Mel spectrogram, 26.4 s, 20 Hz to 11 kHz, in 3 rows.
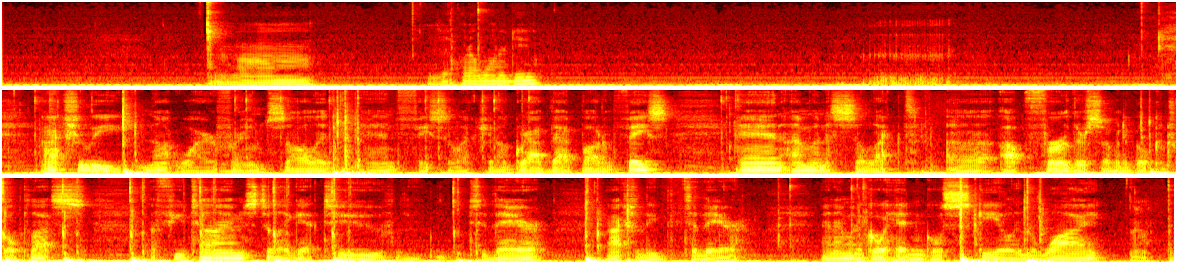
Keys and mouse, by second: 9.6 z, 11.3 ctrl+Tab, 17.6 ctrl+KP_Add, 24.7 s.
